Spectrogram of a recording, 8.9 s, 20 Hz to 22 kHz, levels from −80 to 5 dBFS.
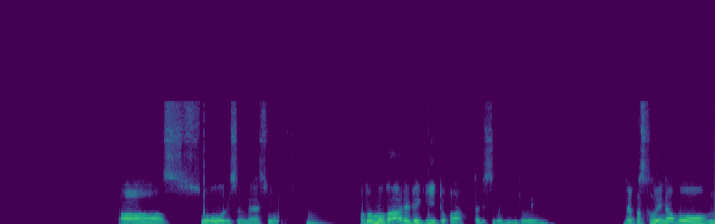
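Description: At 2.55 s a block of digital silence drops the speech to zero for well under a millisecond, about 0.67 ms, which fits a block of roughly 32 samples going unfilled. Because the cut and return are instantaneous with no fade, it is heard as a single sharp tick rather than a hole. That abruptness separates it from network faults, which patch their gaps.

From 3.33 to 3.82 s repeated packet loss gives a choppy, robotic texture. Gap after gap is bridged by stretching the previous sound, the longest about 40 ms, so roughly 40 percent of this stretch is filler. The result is a stutter with pieces missing, not a clean cut.

From 3.86 to 4.53 s the sound smears into a fading buzz and then falls to silence for about 360 ms before the speech resumes, with a portion skipped. This is most likely a long network dropout, where the receiver extends the last audio until it gives up. The fade-out and the much longer gap set it apart from the brief ticks.

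At 5.35 s a second block of digital silence, about 0.48 ms long, gives another isolated click with no smearing around it.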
